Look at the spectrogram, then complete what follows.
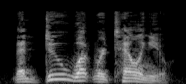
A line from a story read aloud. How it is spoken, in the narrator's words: the FBI man closest to him spoke up harshly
